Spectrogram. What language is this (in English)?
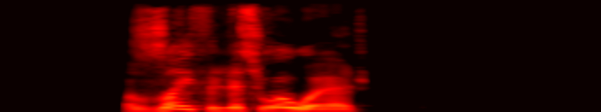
Kabyle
